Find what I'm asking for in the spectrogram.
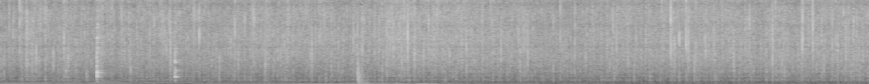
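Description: Quiet, steady sizzling of onions browning in a pan, with a few scraping stirs and light clinks of a utensil against the pan.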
